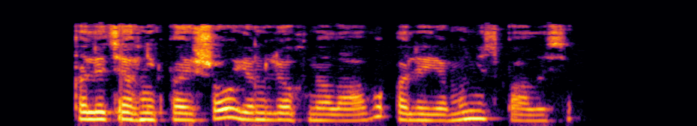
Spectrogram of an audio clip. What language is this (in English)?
Belarusian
